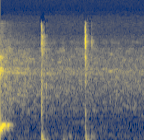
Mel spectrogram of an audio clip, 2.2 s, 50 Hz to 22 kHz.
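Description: Two single key presses on a computer keyboard, about 0.7 s apart, typing into a browser address bar.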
